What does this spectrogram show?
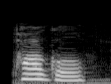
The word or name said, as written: poggle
